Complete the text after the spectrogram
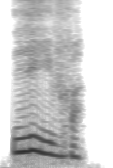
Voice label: "livre", alphabet fr native

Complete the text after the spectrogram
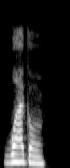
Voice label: "wagon", French native; alphabet fr

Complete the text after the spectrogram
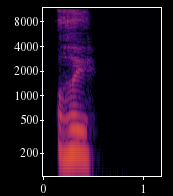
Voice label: "rue", French native; alphabet fr

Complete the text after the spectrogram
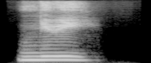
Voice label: "nuit", French native; alphabet fr

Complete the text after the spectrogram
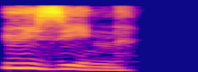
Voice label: "usine", alphabet fr native

